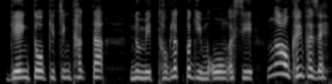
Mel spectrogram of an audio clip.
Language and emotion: Manipuri, surprised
